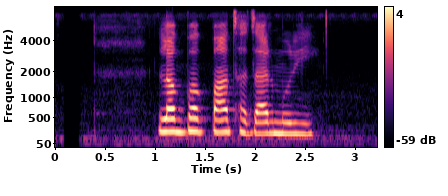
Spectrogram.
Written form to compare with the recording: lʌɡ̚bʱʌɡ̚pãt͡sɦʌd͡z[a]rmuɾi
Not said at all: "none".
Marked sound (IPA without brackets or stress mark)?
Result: a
